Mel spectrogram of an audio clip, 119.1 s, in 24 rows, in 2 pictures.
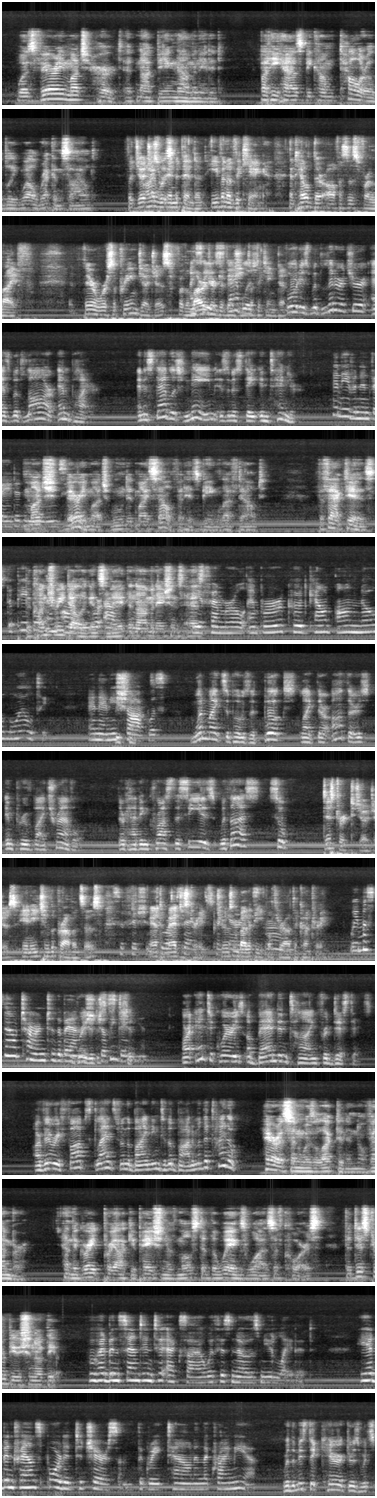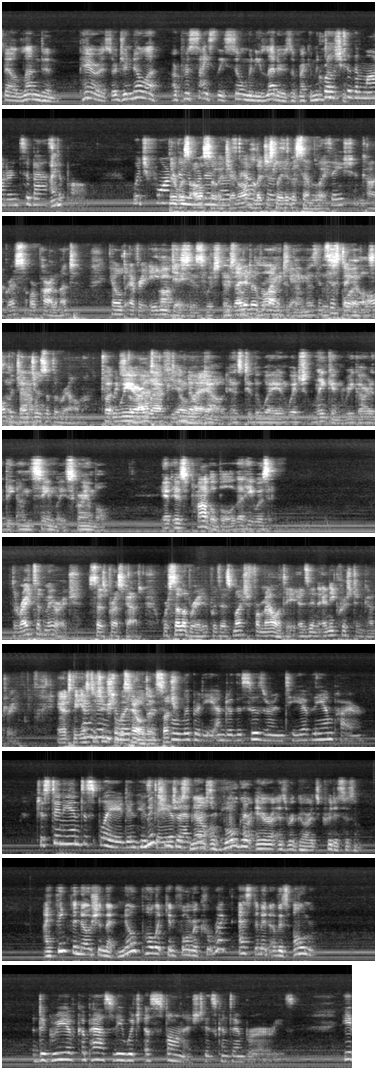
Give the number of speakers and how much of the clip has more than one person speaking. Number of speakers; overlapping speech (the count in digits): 4, about 19%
